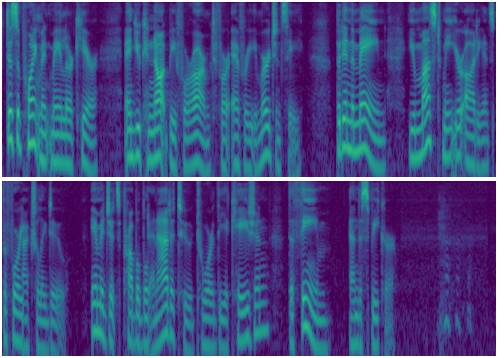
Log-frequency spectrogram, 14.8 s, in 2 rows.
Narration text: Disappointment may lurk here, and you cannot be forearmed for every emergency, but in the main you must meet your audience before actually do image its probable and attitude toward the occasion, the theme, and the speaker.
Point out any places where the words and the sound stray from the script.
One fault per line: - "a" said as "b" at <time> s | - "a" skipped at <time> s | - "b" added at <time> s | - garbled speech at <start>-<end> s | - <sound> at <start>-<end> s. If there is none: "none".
- laugh at 13.9-14.5 s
